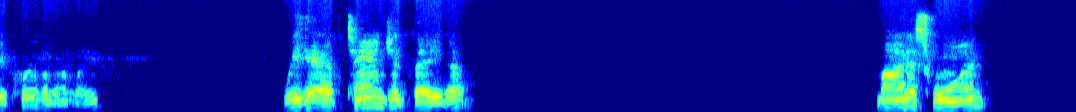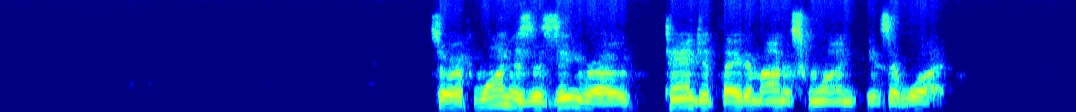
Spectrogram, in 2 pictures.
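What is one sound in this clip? An elderly man explains calmly, heard through an online call.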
